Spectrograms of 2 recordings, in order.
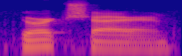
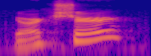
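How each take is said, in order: First: "Yorkshire" said low and unsure, ending -shire-er; a low tentative "Yorkshire". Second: "Yorkshire" with a high rising tune, yórk-sher; a high questioning "Yorkshire". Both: Shown as a demonstration. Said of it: "is that the right way to say it?".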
